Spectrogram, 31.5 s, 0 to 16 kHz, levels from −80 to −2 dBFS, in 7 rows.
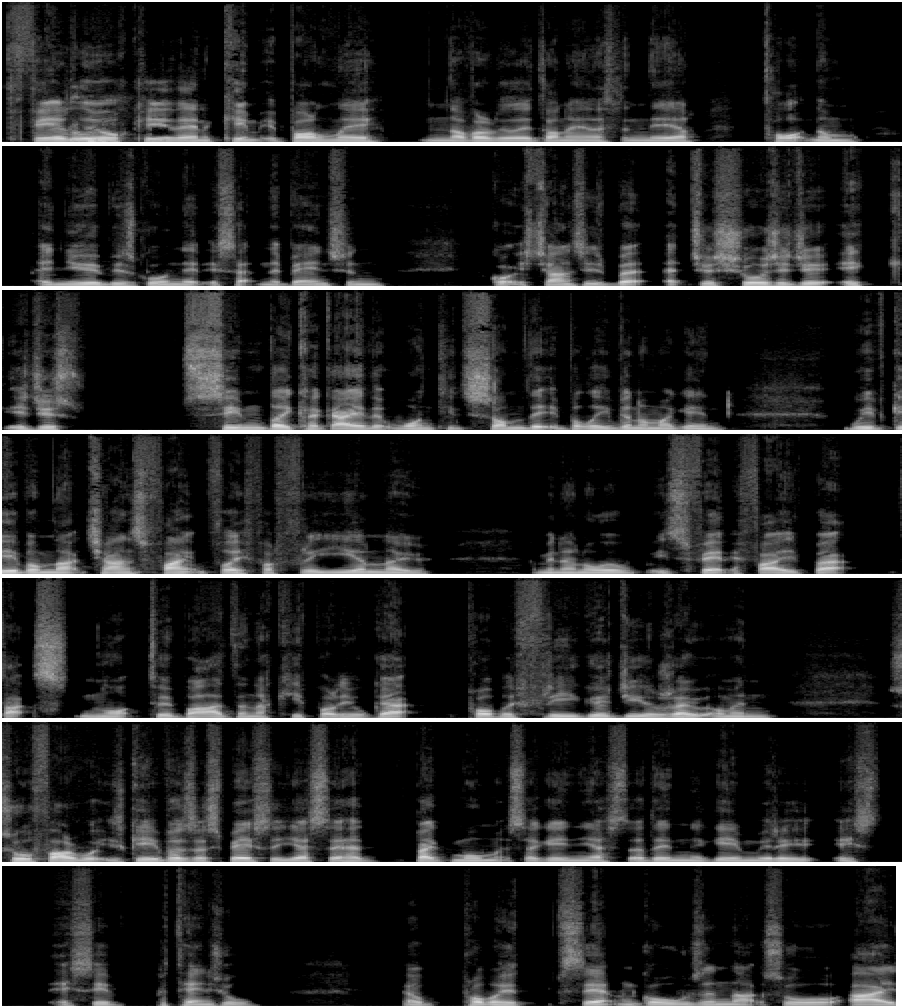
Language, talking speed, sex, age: English, 210 wpm, male, 30-49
